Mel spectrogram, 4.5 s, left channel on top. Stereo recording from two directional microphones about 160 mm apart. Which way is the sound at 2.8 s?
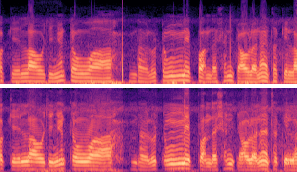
25° right (ahead or behind).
